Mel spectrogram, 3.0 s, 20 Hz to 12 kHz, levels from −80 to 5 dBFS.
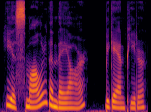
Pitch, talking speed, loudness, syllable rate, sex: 185 Hz, 160 wpm, -18 LUFS, 4.8 syllables/s, female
